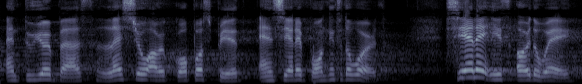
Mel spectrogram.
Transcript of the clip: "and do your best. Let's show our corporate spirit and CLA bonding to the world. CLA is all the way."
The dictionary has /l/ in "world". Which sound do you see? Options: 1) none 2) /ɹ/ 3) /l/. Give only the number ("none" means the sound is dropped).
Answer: 1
